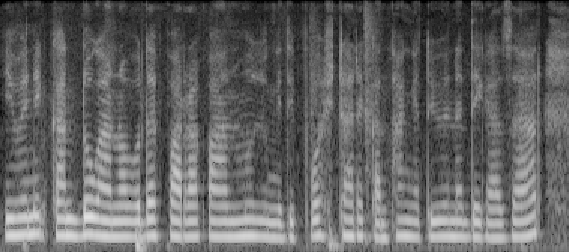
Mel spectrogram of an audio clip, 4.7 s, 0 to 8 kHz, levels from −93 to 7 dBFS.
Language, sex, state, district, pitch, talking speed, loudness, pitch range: Chakma, female, Tripura, Dhalai, 190 Hz, 150 wpm, -16 LUFS, 185-200 Hz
